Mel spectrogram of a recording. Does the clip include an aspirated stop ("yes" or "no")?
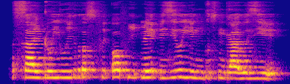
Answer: no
